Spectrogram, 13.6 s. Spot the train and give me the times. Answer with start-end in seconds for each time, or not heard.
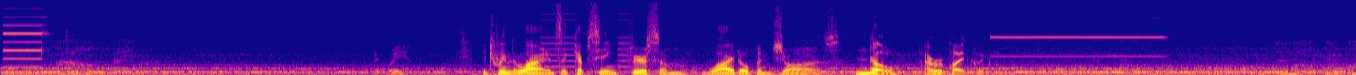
0.0-13.5.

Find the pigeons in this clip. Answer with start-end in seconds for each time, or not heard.
not heard.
